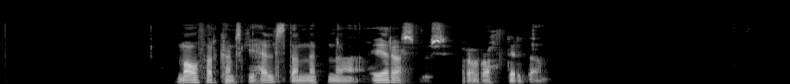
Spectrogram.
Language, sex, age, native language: Icelandic, male, 40-49, Icelandic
